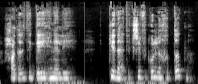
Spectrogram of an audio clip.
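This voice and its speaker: A woman with an Egyptian accent voicing a worried young secretary, in an animated story. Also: mid-range voice, fast, close to an everyday voice. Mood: alarmed. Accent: Egyptian Arabic.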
